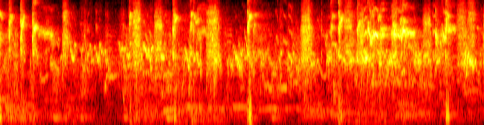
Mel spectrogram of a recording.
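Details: Australian parrots chirping in a group: busy high-pitched twittering with sharp clicks and occasional harsh squawks, several birds calling over one another in uneven bursts.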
